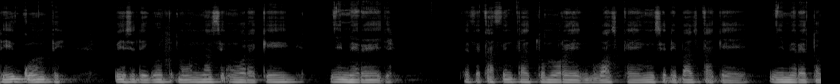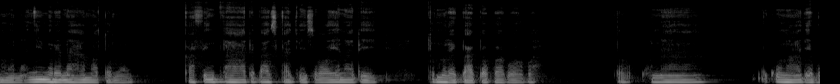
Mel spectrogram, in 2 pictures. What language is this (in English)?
Bago-Kusuntu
